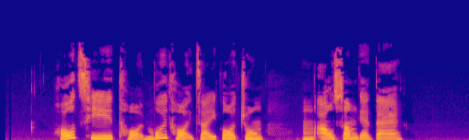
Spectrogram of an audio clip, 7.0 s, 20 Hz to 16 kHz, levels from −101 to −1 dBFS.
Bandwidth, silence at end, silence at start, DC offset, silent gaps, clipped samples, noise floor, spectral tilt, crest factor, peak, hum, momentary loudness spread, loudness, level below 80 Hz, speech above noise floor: 11 kHz; 1 s; 0.85 s; under 0.1%; none; under 0.1%; -69 dBFS; -4.5 dB/octave; 18 dB; -2 dBFS; none; 8 LU; -20 LUFS; -74 dBFS; 50 dB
